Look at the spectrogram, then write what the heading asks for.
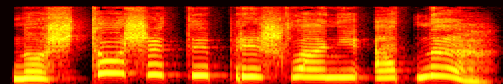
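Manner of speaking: high, slow villainess question; gloating demon singsong; taunting demoness. A narrator's reading. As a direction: stretch it out in a high mocking voice. Demoness taunts the arriving heroine.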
